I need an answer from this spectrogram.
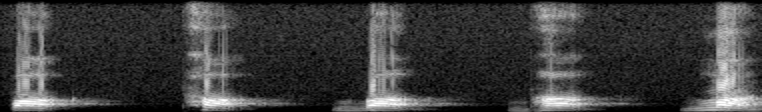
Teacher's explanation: और उसी प्रकार प वर्ग है, ये इसका स्पर्श ओष्ठ से होता है।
